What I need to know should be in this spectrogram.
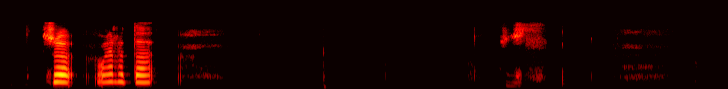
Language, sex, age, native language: Icelandic, female, 10, Icelandic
